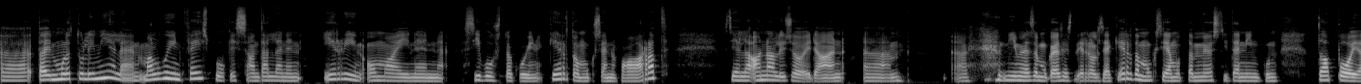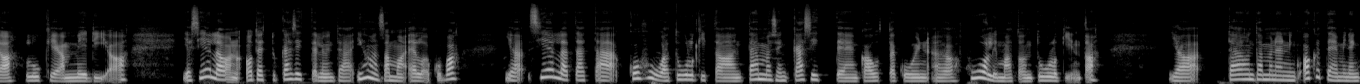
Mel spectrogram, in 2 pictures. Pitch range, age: 165-230 Hz, 20-39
